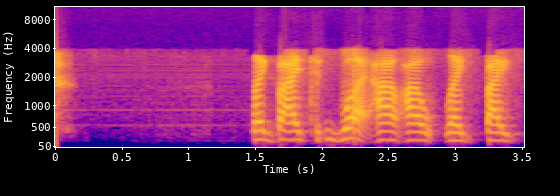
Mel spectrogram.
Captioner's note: over the Phone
